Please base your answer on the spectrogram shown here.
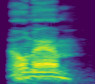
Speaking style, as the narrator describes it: Alexandra wheezed

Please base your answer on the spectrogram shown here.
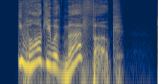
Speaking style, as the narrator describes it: Dudley exclaimed, chatting away

